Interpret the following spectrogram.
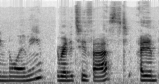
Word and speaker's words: Noemi: for the Phoenix books I wasn't mispronouncing her name um I was saying Naomi her name is actually Noemi ready to fast I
